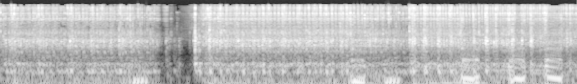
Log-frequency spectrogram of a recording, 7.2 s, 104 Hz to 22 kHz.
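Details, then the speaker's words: Arctic Cat Cougar 500 with a Suzuki two-stroke, on an auxiliary tank because water is suspected in the fuel lines: a buzzy engine catches and keeps running with uneven blips. It runs, drives and reverses but seems to cut out; carbs are possible. "well the old girl does run and drive and reverse even works she's definitely got some other issues"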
